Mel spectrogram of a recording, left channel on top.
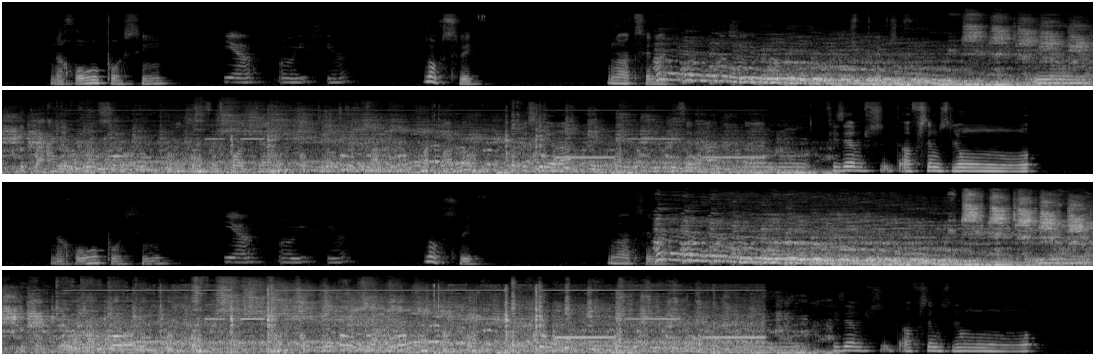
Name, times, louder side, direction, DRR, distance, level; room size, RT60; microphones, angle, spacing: voice 1, 0.5-1.6 4.2-4.7 6.1-6.7 8.4-9.3 10.3-12.0 12.6-13.7 14.1-15.7 16.1-16.7 17.6-21.2, left 4 dB, 85° left, 0.6 m, -31 dB
voice 2, 2.2-3.5 6.5-6.9 7.1-8.7 10.3-10.6 14.7-15.0 16.8-17.0, left 1 dB, 20° left, 2.6 m, -41 dB
sound 1, 6.5-19.2, right 3 dB, 85° right, 2.3 m, -25 dB
sound 2, 11.5-18.6, right 6 dB, 70° right, 0.4 m, -25 dB
12.0 x 11.5 x 2.4 m
head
